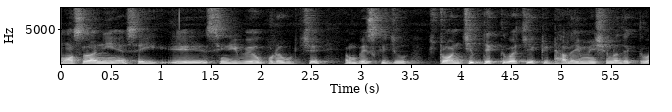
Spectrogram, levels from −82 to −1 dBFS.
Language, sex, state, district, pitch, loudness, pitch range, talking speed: Bengali, male, West Bengal, Purulia, 130 Hz, -17 LUFS, 125-140 Hz, 205 wpm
